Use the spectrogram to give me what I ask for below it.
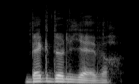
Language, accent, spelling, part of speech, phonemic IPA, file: French, France, bec-de-lièvre, noun, /bɛk.də.ljɛvʁ/, LL-Q150 (fra)-bec-de-lièvre.wav
- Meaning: cleft lip; harelip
